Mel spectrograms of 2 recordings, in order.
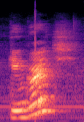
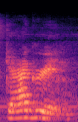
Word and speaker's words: Gagarin: Gingrich? No, Sammy, it's Gagarin.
